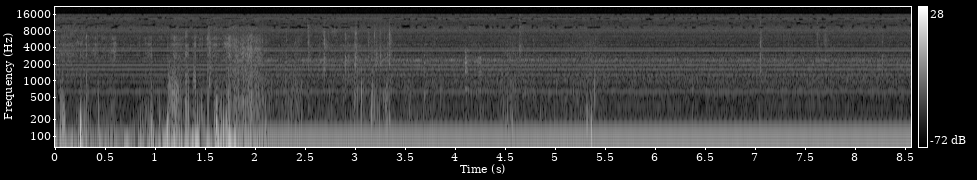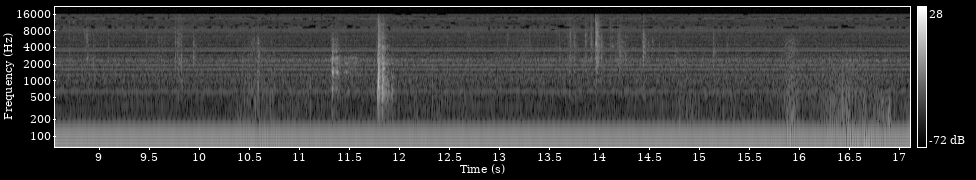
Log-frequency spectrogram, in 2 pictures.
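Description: Steady low electrical mains hum in the recording, part of the stream's bad audio. Loud irregular rustling and handling noise fills the first two seconds, and a few short clicks come later.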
